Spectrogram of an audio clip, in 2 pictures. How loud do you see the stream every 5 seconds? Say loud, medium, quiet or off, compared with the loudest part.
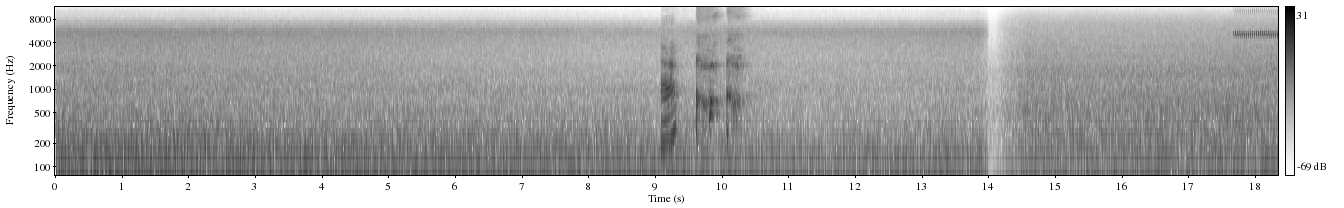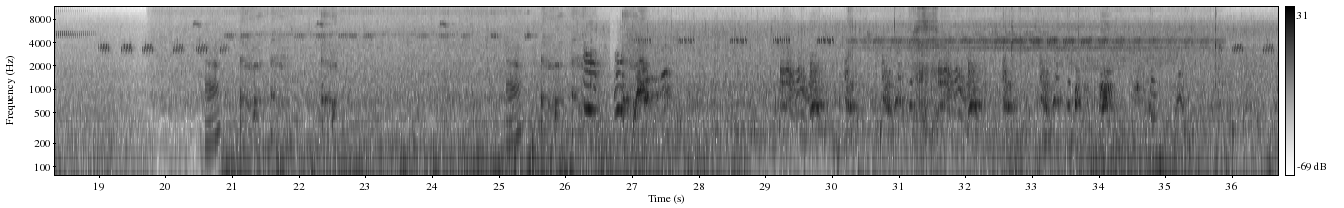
medium, quiet, quiet, medium, medium, loud, loud, loud.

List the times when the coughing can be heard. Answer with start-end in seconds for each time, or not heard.
9.1-10.4, 20.6-22.6, 25.1-27.1.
